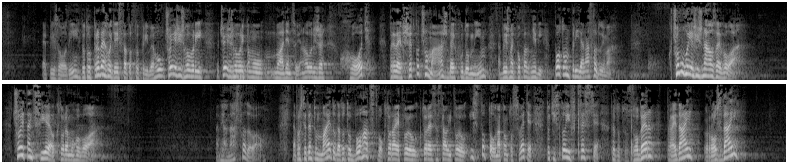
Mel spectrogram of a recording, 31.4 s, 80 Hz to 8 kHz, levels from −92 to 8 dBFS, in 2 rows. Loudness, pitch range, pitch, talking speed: -24 LUFS, 150-220 Hz, 170 Hz, 145 wpm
